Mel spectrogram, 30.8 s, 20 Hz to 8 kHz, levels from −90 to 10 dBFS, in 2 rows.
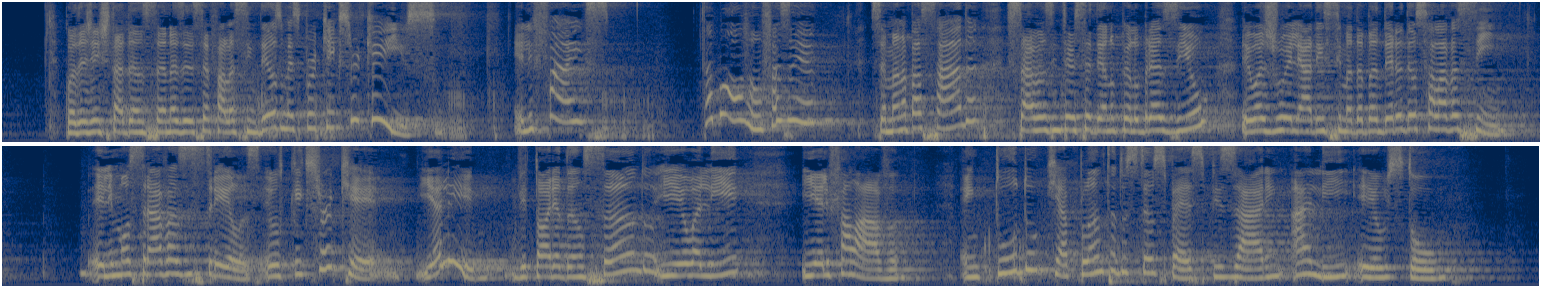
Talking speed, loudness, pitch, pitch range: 140 wpm, -26 LUFS, 260 Hz, 225-300 Hz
